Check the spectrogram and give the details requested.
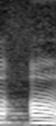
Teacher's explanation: अगर आप आ बोलेंगे तो पूरा मुंह आपका खुला हुआ होता है, इसलिए विवर्त में सिर्फ एक वर्ड, एक स्वर आता है और वो है बड़ा आ।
